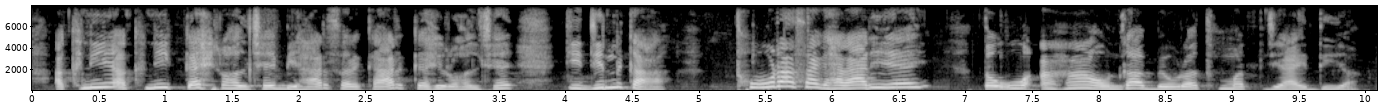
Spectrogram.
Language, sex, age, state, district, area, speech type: Maithili, female, 45-60, Bihar, Muzaffarpur, rural, spontaneous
